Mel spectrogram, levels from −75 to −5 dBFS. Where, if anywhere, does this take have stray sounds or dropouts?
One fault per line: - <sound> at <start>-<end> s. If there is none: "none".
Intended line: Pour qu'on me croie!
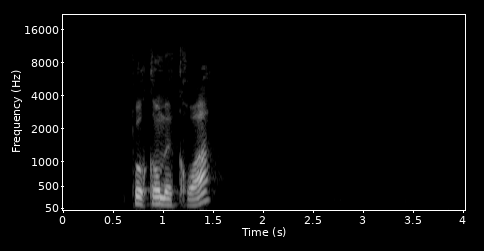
none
